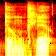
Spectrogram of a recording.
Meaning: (adjective) 1. inflection of dunkel 2. inflection of dunkel: strong/mixed nominative/accusative feminine singular 3. inflection of dunkel: strong nominative/accusative plural
- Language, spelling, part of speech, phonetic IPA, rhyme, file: German, dunkle, adjective, [ˈdʊŋklə], -ʊŋklə, De-dunkle.ogg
